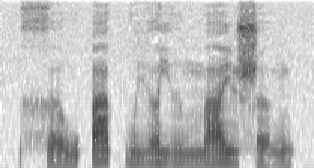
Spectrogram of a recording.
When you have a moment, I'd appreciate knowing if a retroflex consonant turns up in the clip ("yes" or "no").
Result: yes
